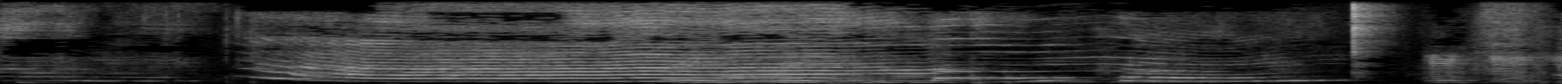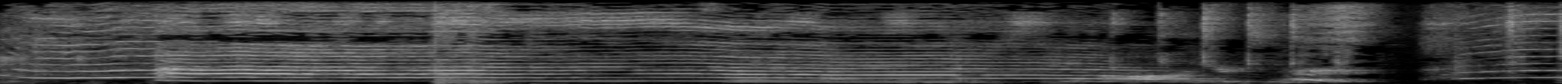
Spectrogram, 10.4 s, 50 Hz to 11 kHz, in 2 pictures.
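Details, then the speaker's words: 2-year-old boy at cochlear implant activation, hearing sound for the first time, cries hard, briefly scared, then settles. "unique response he like cries real hard and then he goes okay and then he's like okay it's okay yeah right it just scares him for a second so you may see that for the next few days"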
